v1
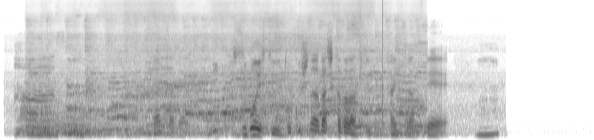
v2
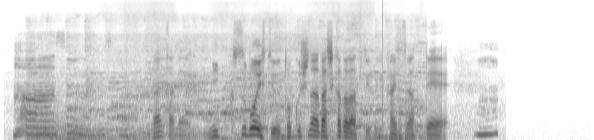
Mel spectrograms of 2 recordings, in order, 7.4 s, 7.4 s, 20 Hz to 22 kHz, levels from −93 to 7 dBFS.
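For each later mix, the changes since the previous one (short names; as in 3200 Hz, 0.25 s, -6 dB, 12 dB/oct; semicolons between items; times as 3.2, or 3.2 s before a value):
background -9.0 dB; master: remove steep high-pass 190 Hz 96 dB/oct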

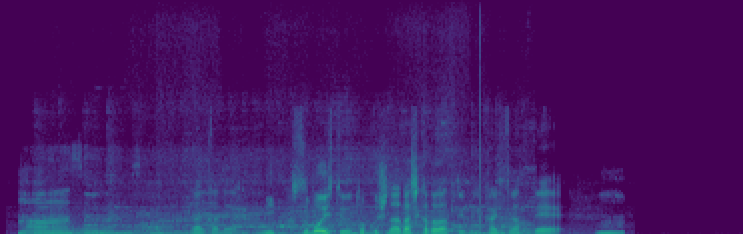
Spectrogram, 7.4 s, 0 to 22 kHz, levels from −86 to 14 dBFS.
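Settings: background: add bell 14000 Hz -6 dB 0.28 oct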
